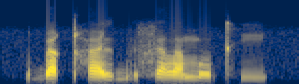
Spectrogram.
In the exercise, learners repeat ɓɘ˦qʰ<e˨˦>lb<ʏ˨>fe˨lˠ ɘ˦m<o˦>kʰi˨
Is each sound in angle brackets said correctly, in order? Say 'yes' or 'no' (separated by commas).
yes, yes, no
